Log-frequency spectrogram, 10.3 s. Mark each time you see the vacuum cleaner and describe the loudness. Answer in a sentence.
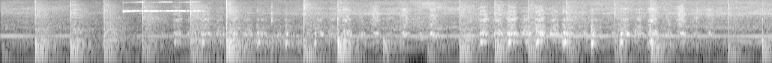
The vacuum cleaner can be heard from 0.0 to 10.2 s, getting louder.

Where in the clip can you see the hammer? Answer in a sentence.
The hammer can be heard from 0.0 to 10.2 s.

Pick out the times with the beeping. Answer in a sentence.
The beeping can be heard from 1.6 to 2.8 s.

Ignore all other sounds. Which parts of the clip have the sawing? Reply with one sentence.
The sawing can be heard from 2.1 to 9.6 s.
